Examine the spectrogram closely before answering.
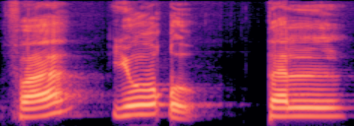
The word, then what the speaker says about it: فيقتل: ফি সাবিলিল্লাহি ومن يقاتل في سبيل الله فيقتل, ফায়ুকতাল, ইয়া দিয়ে কফ ধরবে। এই কফটা হচ্ছে কলকলার হরফ, ধাক্কা দিয়ে পড়তে হবে। ফায়ুকতাল ফায়ুকতাল আউ ইয়াগলিব, লিব, এই বাটাও কলকলার হরফ, ধাক্কা দিয়ে পড়তে হবে।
